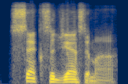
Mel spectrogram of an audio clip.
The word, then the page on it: Sexagesima: British English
